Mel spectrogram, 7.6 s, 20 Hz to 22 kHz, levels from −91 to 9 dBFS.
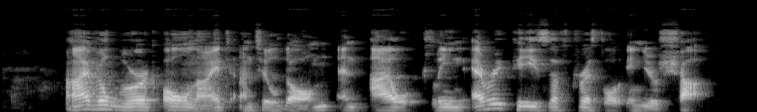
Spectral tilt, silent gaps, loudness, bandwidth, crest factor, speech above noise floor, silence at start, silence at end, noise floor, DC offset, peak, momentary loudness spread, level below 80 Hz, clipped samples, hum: -4 dB/octave; none; -19 LUFS; 7.8 kHz; 18 dB; 46 dB; 0.65 s; 0.55 s; -65 dBFS; under 0.1%; -2 dBFS; 10 LU; -64 dBFS; under 0.1%; none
